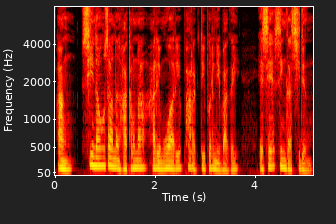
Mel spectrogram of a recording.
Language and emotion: Bodo, fearful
